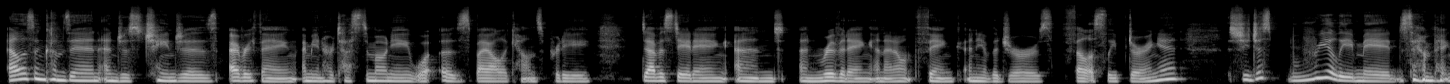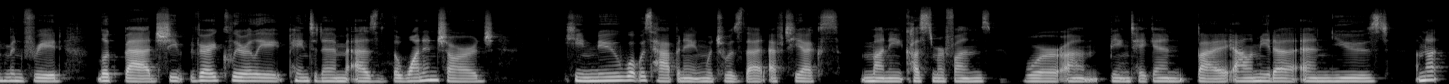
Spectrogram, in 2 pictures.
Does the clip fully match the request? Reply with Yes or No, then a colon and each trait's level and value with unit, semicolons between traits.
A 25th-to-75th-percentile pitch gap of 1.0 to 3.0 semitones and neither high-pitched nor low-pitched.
Yes: average, 2.7 semitones; medium, 150 Hz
